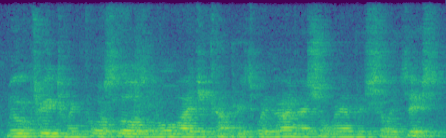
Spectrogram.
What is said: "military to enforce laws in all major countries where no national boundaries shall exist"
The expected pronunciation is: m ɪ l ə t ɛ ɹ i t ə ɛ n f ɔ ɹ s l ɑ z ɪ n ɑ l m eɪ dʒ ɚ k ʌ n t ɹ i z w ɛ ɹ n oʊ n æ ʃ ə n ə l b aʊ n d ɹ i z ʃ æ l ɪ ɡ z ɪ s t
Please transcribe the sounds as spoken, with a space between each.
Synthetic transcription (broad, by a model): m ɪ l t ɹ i t ə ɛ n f ɔ ɹ s l ɑ z ɪ n ɑ l m eɪ dʒ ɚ k ʌ n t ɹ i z w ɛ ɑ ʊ n æ ʃ ə n ə l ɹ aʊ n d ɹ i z ʃ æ l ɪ ɡ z ɪ s t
